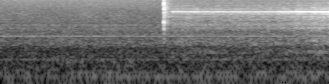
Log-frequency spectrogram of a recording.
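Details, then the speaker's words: Shortwave receiver switched on with antenna collapsed: steady hiss with a thin whine, then a click and a high steady whistle or ringing, all generated by its own noisy electronics. "that weird noise you've got, which is like a weird, I don't know if you guys hear it really well, but it sometimes shows up like a weird ringing from within. That is entirely generated within the receiver."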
